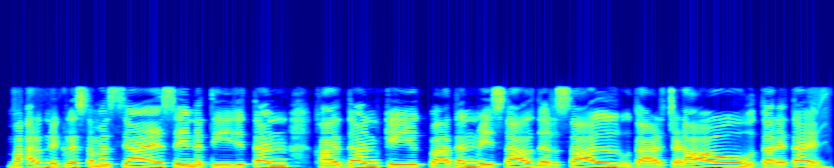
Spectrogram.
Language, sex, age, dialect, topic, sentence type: Hindi, female, 25-30, Awadhi Bundeli, agriculture, statement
